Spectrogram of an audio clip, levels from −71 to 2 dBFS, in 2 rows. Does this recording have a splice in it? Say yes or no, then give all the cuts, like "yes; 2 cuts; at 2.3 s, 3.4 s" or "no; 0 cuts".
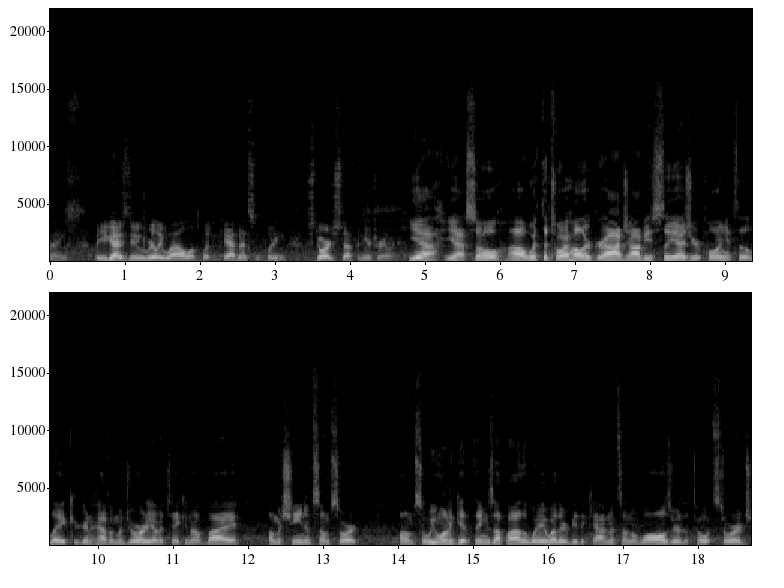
no; 0 cuts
